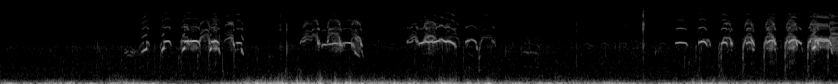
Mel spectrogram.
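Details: Nesting osprey pair at Captiva, April 3, 2022, the male bringing fish and the female feeding babies: clustered bursts of shrill, whistled chirps in four groups, the last a rapid climbing series, over a low background rumble.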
